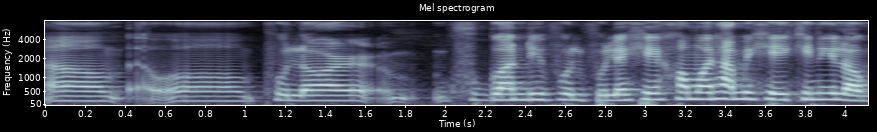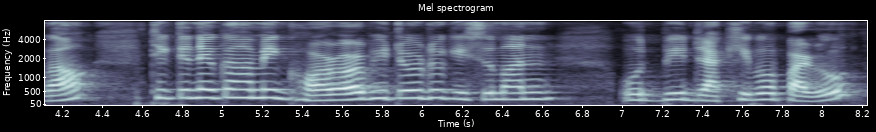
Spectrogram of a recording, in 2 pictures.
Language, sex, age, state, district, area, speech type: Assamese, female, 45-60, Assam, Tinsukia, urban, spontaneous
